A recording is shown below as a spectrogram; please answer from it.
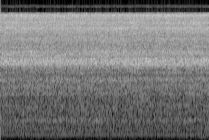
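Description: Kitchen faucet running steadily, its stream splashing into a stainless steel sink.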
